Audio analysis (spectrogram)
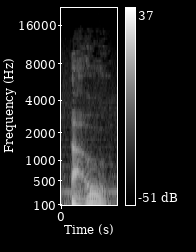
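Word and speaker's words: D'Aoust: Look, guys, we'll be right back with Da'u.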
